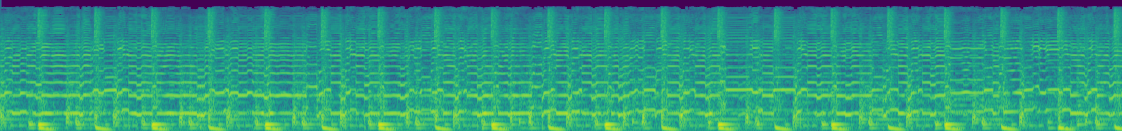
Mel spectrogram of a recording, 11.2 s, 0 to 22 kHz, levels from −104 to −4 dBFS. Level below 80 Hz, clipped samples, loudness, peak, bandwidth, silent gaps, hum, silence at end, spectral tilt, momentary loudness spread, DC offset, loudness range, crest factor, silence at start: -32 dBFS; under 0.1%; -18 LUFS; -2 dBFS; 17.5 kHz; none; none; 0 s; -4 dB/octave; 2 LU; under 0.1%; 1 LU; 18 dB; 0 s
